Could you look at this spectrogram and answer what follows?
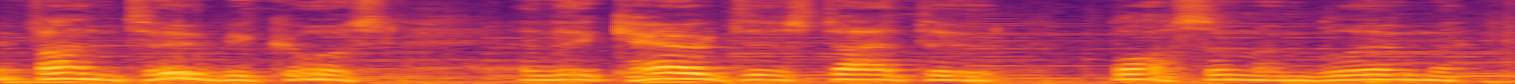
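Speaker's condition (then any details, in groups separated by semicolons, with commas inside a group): Motor neurone disease; affects voice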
